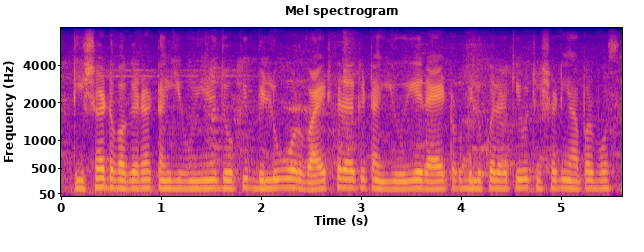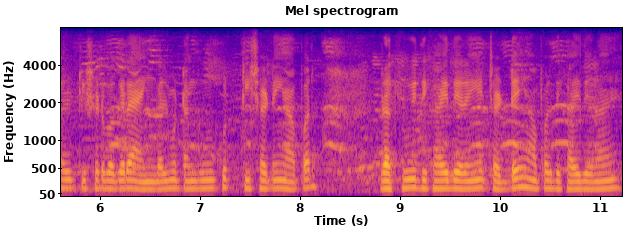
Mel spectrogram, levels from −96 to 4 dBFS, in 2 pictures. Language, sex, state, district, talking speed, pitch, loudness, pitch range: Hindi, male, Bihar, Jahanabad, 265 wpm, 145 Hz, -20 LUFS, 140-150 Hz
